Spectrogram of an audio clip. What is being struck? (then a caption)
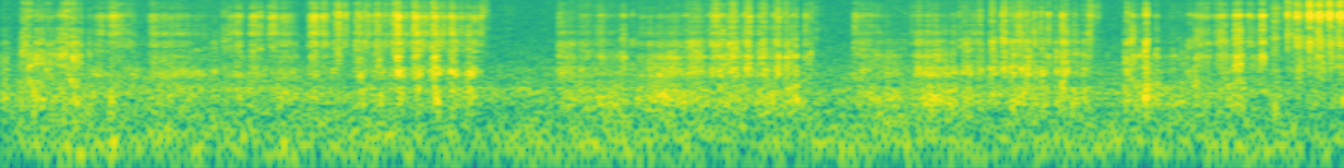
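Felt-tip marker on thin paper. A hand rubs a felt-tip marker back and forth over a thin paper coloring book page, filling in the rug and cushion of a room drawing. The strokes make a steady, bright, raspy scratching with a couple of brief pauses, then the marker-on-paper rubbing continues.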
